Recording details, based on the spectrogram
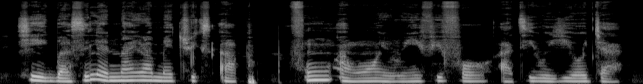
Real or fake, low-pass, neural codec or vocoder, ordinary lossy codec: real; none; none; none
